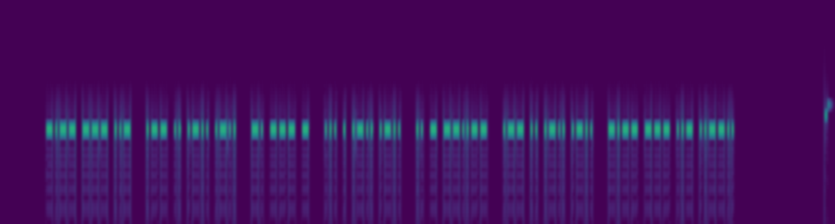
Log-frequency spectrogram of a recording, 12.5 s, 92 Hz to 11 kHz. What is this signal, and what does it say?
Morse code, heard as a keyed tone, about 34 wpm, 700 Hz. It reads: YOU WILL NOT SELL IT, WILL YOU?
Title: Sentences from Top 1100 Words 35wpm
